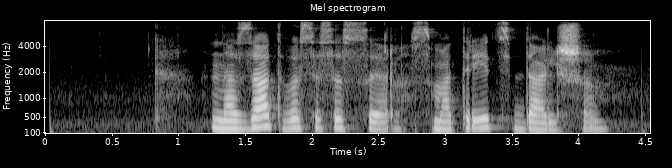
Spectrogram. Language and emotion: Russian, neutral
